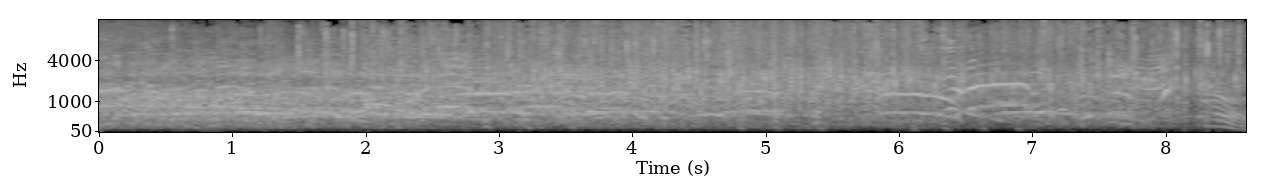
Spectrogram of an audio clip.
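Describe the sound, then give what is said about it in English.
A live audience reacts to a joke about Jeffrey Epstein with a drawn-out collective "ooh" that blends into steady, loud applause, with scattered chuckles and cheers throughout the dense crowd noise. “Ooing into applause.”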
